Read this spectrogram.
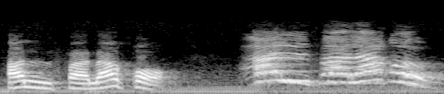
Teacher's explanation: قاف حروف مستعلیہ میں سے ہے اور حروف قلقلہ میں سے بھی ہے، جب اس پر وقف کریں گے قاف ساکن ہوگا تو اس کی صفت قلقلہ ادا ہوگی، الفلق۔ الفلق۔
